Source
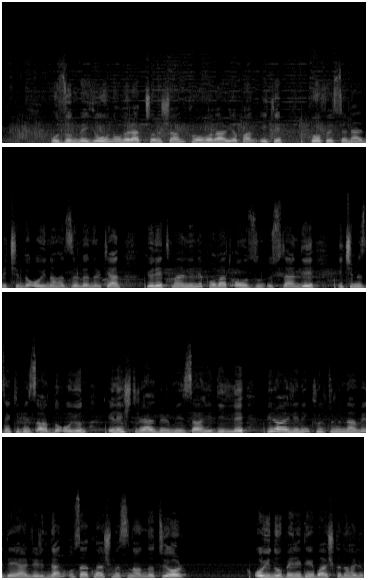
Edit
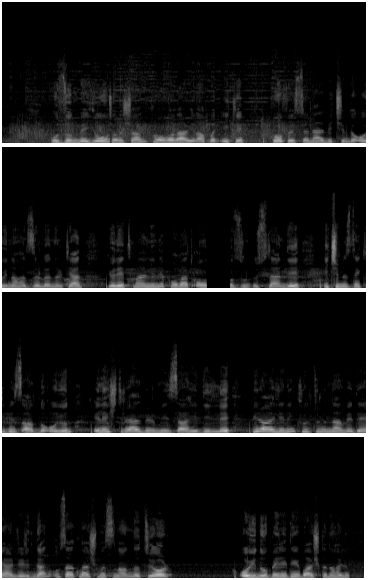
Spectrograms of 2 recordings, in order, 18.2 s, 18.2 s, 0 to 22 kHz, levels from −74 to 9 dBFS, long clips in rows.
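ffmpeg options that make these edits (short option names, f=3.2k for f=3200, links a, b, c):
-filter_complex "[0:a]asplit=7[a][b][c][d][e][f][g];[a]atrim=end=1.342[h];[b]atrim=start=1.818:end=2.882[i];[c]atrim=start=2.878:end=3.132,asetpts=PTS-STARTPTS,areverse[j];[d]atrim=start=3.128:end=7.58,asetpts=PTS-STARTPTS,afade=t=out:st=4.448:d=0.004:c=hsin,apad=pad_dur=0.3[k];[e]atrim=start=7.58:end=8.572,asetpts=PTS-STARTPTS,afade=t=in:d=0.004:c=hsin[l];[f]atrim=start=8.568:end=8.942,asetpts=PTS-STARTPTS,volume=4dB[m];[g]atrim=start=8.938[n];[h][i]acrossfade=d=0.004:c1=hsin:c2=hsin[o];[o][j]acrossfade=d=0.004:c1=hsin:c2=hsin[p];[k][l]concat=n=2:v=0:a=1[q];[p][q]acrossfade=d=0.004:c1=hsin:c2=hsin[r];[r][m]acrossfade=d=0.004:c1=hsin:c2=hsin[s];[s][n]acrossfade=d=0.004:c1=hsin:c2=hsin"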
